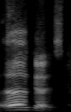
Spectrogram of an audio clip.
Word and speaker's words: Uyghurs: Uyghurs. Yes, yeah. I'm sorry if I'm mispronouncing it. Yeah. No, you're not mispronouncing it. It's just a language difference.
